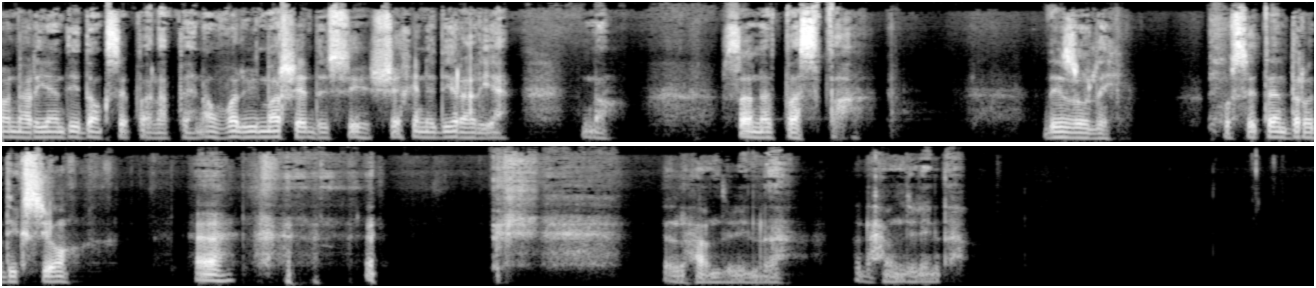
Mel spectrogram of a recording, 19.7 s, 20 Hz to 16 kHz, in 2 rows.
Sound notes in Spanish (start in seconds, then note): 11.6 risas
